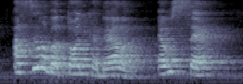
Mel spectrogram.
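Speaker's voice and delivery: ordinary talk, nothing marked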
